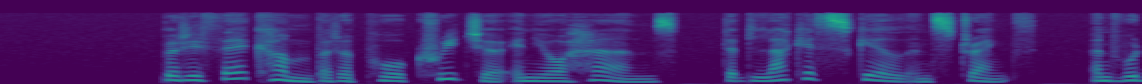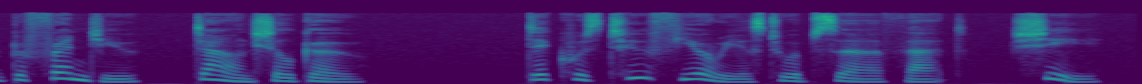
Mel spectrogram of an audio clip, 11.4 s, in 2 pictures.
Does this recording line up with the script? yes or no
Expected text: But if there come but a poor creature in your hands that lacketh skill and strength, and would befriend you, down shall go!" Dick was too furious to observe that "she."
yes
